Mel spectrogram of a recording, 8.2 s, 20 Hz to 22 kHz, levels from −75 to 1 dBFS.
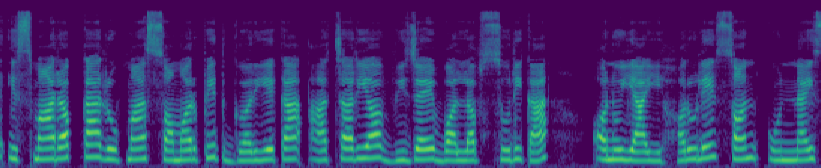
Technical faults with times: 2.03 pre-echo

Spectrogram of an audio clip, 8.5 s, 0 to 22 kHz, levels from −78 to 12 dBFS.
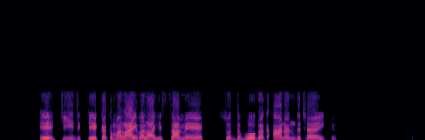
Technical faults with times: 0.00-8.50 Speex codec

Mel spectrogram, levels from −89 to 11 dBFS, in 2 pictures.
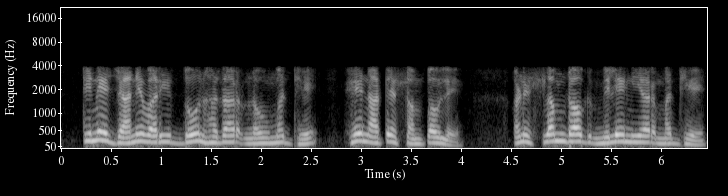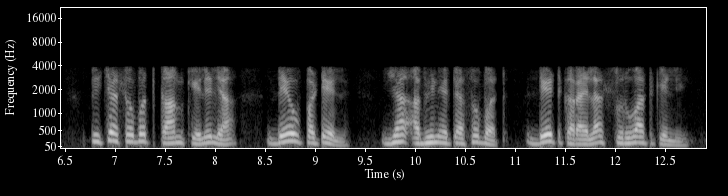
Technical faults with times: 0.00-12.91 AMR narrowband mobile codec

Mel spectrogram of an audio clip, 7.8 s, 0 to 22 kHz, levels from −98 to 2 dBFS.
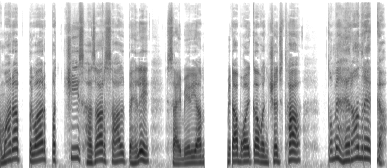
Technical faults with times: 0.44-0.63 digital broadcast dropout
4.07-4.60 digital broadcast dropout
7.39-7.58 digital broadcast dropout

